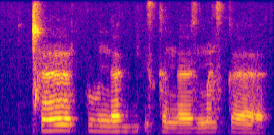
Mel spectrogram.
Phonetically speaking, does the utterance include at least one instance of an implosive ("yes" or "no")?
yes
